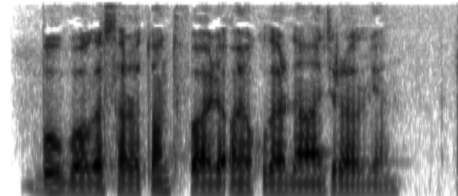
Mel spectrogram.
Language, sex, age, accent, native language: Uzbek, male, 18-24, Namangan, Uzbek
